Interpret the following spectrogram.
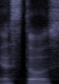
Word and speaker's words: esto: I I forgot about it being esto instead of est or Oh, yeah. Uh, stress stress. I was stressing the wrong syllable there.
